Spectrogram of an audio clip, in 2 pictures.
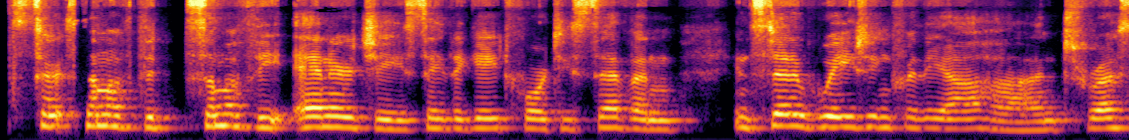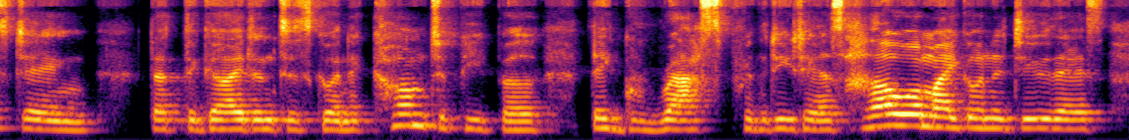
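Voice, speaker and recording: A woman's voice: mid-range voice, moderate pace, few pauses, a little mellow. A woman co-hosting a podcast, explaining ideas in a conversational casual chat with asides. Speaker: podcast co-host.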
